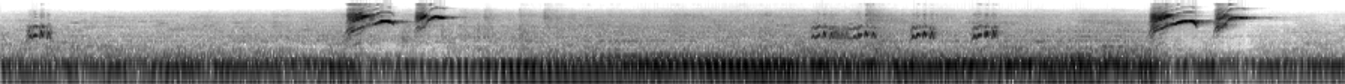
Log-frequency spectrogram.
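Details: Sooty-headed bulbul in full song, recorded loud for tutoring and luring: scattered short buzzy notes and paired sharp descending whistles spaced seconds apart, over a prominent low rumbling hum.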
